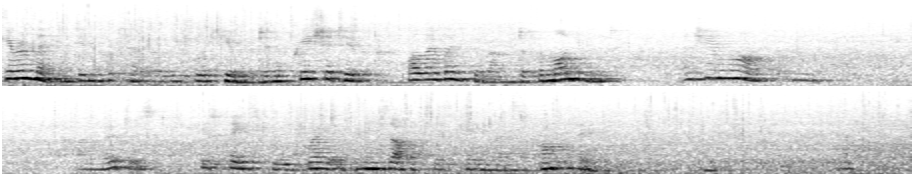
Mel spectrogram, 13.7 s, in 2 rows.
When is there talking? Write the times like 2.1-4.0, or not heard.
0.0-6.2, 7.3-11.4.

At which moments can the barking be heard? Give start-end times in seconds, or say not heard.
not heard.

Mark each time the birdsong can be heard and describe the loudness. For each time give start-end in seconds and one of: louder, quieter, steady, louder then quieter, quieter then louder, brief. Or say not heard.
not heard.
